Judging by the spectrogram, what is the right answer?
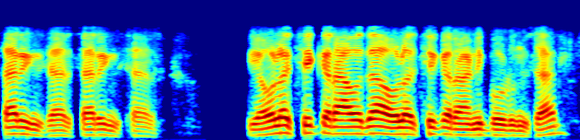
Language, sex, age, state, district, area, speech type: Tamil, male, 45-60, Tamil Nadu, Viluppuram, rural, conversation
